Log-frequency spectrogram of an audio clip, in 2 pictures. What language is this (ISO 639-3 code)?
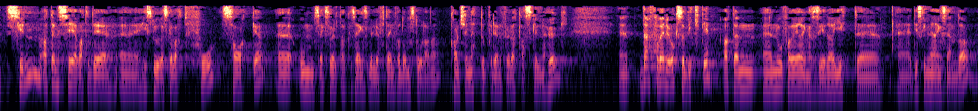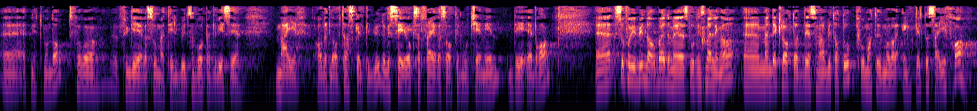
nno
